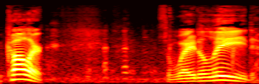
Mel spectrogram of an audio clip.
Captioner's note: laughter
